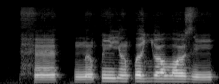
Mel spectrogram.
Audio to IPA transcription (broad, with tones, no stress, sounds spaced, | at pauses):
h ɛ̃˩ | n̪ ə̃˩ p ĩ˧ j ə̃˧ p ə˧ ʎ ø˧ lˠ ø˧ z ĩ˩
